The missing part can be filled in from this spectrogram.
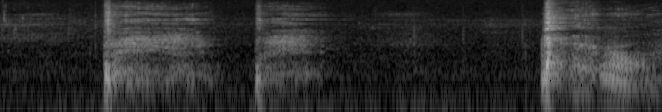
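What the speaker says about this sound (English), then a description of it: "Now here goes the coughing." Three sharp coughs in a row, close and fairly loud, with short pauses between them and a longer gap before the last.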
